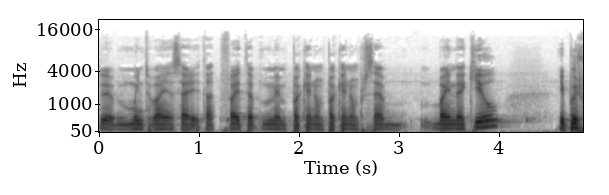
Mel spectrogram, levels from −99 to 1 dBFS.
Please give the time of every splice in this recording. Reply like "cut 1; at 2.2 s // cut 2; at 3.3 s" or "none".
cut 1; at 1.1 s // cut 2; at 2.2 s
